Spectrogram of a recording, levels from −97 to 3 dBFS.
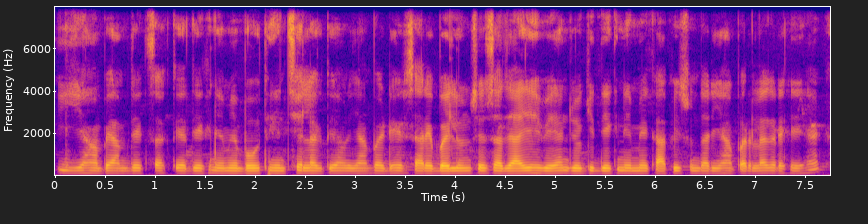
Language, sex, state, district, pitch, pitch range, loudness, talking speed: Hindi, male, Bihar, Muzaffarpur, 120 Hz, 115-120 Hz, -18 LUFS, 265 wpm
